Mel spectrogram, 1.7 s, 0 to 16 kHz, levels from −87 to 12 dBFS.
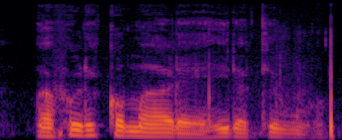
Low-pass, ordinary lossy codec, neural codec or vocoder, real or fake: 14.4 kHz; none; vocoder, 44.1 kHz, 128 mel bands every 256 samples, BigVGAN v2; fake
